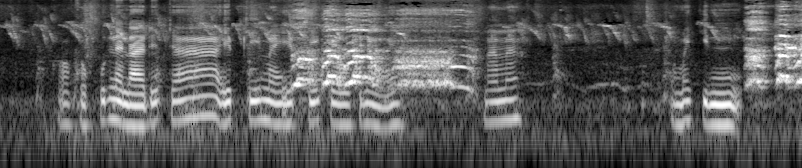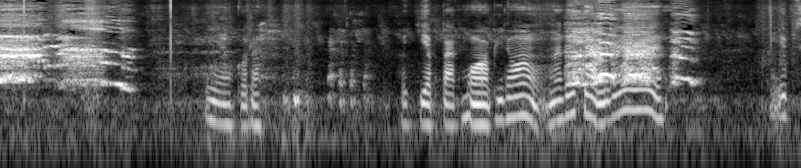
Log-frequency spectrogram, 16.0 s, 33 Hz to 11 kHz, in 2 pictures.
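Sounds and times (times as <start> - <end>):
rooster crowing: 2.9 - 4.8, 7.5 - 9.5, 13.7 - 15.1.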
